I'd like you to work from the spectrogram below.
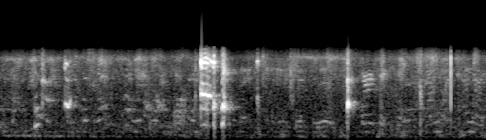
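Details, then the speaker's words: Young child with hiccups, possibly tired, recorded by the mother: three or four short, sharp hiccups over seven seconds with soft vocal sounds and quiet room noise. "what happened tell mama what happened how' you get the hiccups you don't know you don't know how you got the hiccups"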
